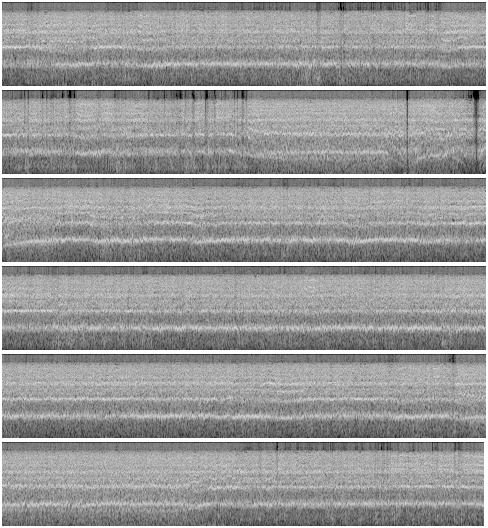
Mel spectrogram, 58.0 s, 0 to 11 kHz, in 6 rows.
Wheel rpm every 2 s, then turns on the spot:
220, 220, 230, 230, 230, 230, 220, 210, 170, 110, 210, 220, 230, 230, 230, 230, 230, 230, 230, 230, 230, 230, 220, 230, 200, 190, 220, 230, 230.
none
